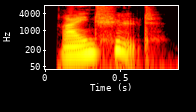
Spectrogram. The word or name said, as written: regnfyldt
